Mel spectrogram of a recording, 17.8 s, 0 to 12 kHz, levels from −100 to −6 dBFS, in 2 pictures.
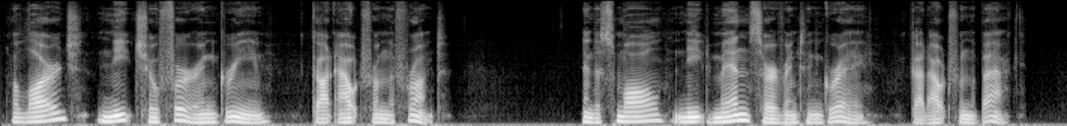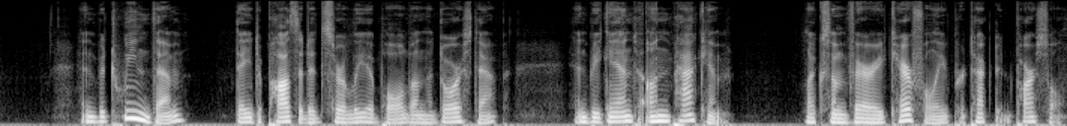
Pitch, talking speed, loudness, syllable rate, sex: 115 Hz, 150 wpm, -19 LUFS, 4.7 syllables/s, male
